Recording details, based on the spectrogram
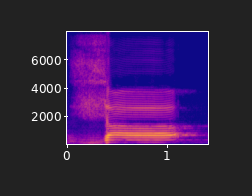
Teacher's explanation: اس میں سیٹی کا ہونا ضروری ہے، 1 سیکنڈ کھینچنا ہے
